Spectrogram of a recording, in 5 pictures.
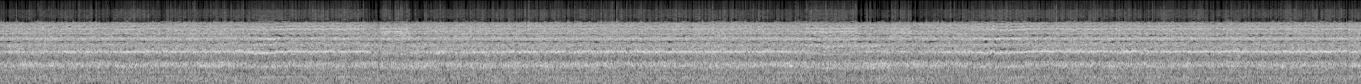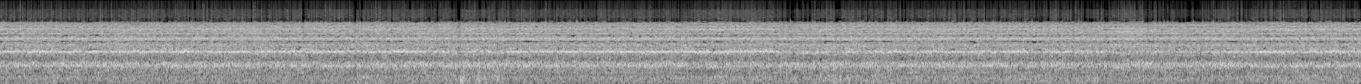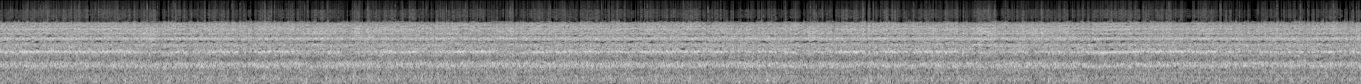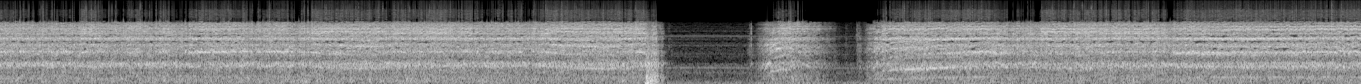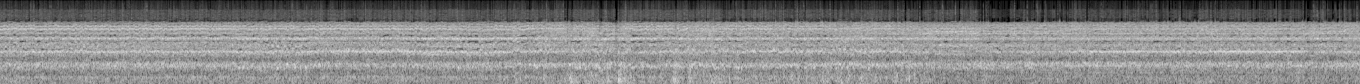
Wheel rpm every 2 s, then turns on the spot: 230, 230, 230, 240, 230, 230, 230, 230, 230, 230, 230, 230, 230, 230, 230, 230, 230, 230, 230, 230, 230, 230, 230, 180, 40, 200, 220, 210, 210, 220, 220, 230, 230, 230.
none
